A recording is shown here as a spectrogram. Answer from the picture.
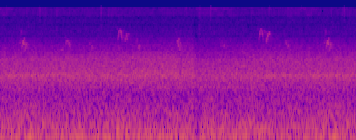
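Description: Quiet outdoor ambience: a low, uneven rumble with a bird's short, high two-note call heard twice, about two seconds apart.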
